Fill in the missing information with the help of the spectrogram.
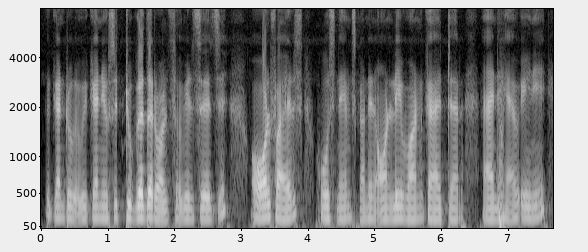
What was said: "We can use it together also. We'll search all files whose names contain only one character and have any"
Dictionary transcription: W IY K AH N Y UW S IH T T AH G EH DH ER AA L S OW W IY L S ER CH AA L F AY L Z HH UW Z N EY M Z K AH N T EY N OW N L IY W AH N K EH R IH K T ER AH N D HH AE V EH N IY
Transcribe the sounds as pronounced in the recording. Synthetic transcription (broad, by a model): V IY K AH N Y UW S IH T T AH G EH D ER AA L S OW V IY L S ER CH AA L F AY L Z HH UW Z N EY M S K AH N T EY N OW N L IY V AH N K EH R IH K T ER AH N D HH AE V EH N IY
